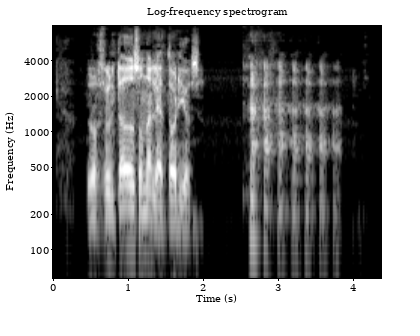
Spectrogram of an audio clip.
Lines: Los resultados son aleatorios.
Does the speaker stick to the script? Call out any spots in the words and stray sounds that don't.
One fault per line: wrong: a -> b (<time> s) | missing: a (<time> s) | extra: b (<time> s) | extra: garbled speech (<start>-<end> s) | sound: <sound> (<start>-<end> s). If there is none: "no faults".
sound: laugh (2.5-3.9 s)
